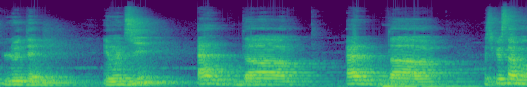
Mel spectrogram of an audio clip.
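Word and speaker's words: الدار: On dira ad-dar. Tandis qu'ici on dira al-masjid. Donc là, on entend clairement le lem. Tandis qu'ici, ad-dar, comme vous voyez, on ne prononce pas le lem.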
